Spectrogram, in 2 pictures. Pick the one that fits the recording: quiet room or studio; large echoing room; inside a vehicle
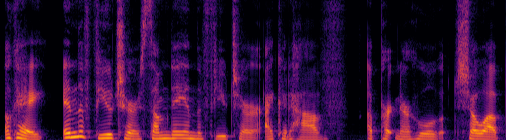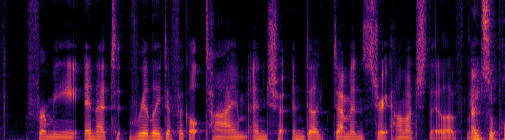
quiet room or studio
